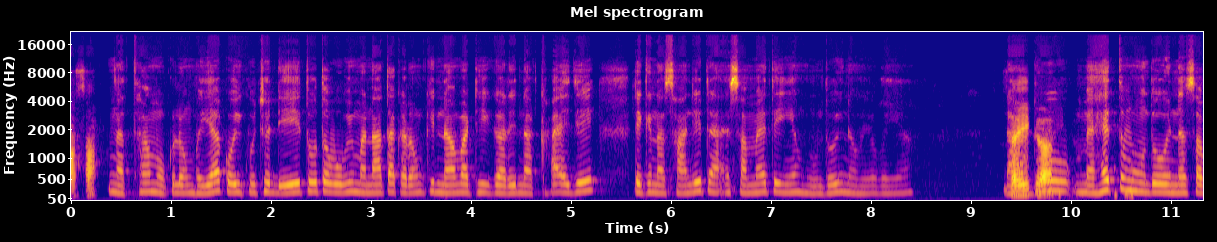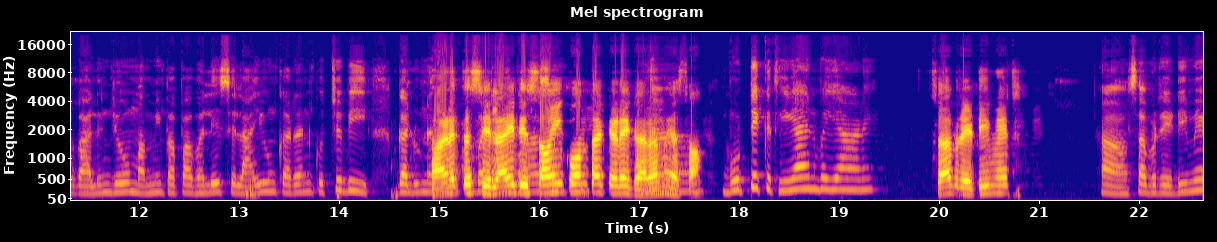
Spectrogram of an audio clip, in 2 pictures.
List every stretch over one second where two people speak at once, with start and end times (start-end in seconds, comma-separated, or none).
15.0-17.2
